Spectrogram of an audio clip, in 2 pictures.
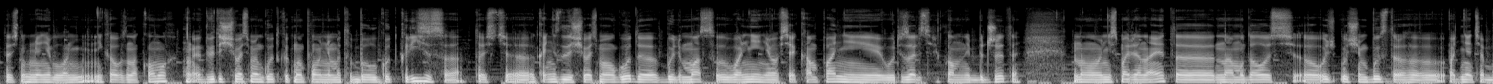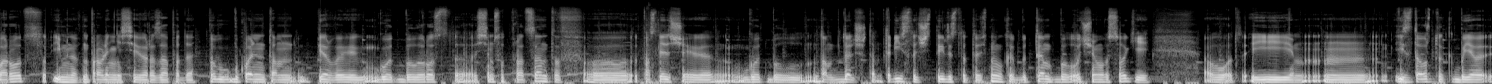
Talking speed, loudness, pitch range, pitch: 155 wpm, -12 LUFS, 110-120 Hz, 110 Hz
